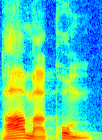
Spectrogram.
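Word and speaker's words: בַּמָּקוֹם: 곳 어느 한 장소를 뭐라고 읽고 발음하는 바 마콤이라고 읽고 발음을 합니다 한번 저를 따라해 볼까요 바마코 바마 굉장히 중요하기 때문에 여러분들이 알아두셔야 됩니다 다시 한번 저를 따라하죠 바 마콤 바마 사전적인 의미로 는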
